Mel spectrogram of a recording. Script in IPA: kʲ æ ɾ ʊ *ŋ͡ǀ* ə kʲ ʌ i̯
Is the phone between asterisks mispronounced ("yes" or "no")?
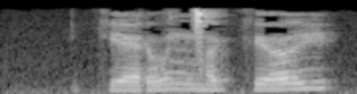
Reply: no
